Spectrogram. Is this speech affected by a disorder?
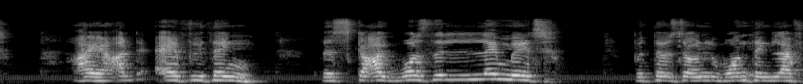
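Yes: traumatic brain injury; speech.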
